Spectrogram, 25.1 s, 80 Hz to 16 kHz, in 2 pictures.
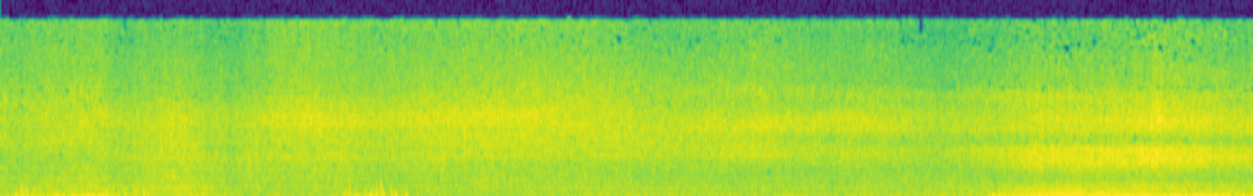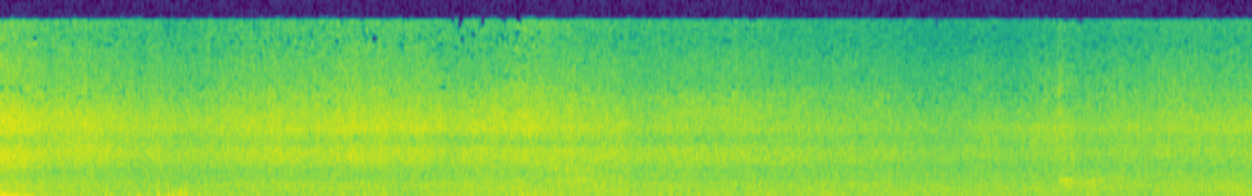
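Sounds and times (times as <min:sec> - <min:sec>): sea waves breaking on rocks: 0:00.0 - 0:14.6
wind buffeting microphone: 0:00.0 - 0:19.2.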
